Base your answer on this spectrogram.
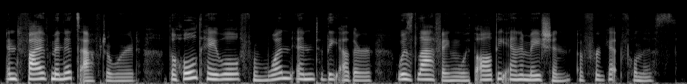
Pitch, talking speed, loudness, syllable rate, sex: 215 Hz, 185 wpm, -20 LUFS, 5.9 syllables/s, female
